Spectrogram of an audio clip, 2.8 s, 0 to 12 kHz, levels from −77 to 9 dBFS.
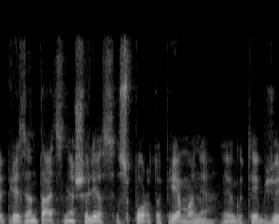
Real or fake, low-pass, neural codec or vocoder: fake; 9.9 kHz; vocoder, 22.05 kHz, 80 mel bands, Vocos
